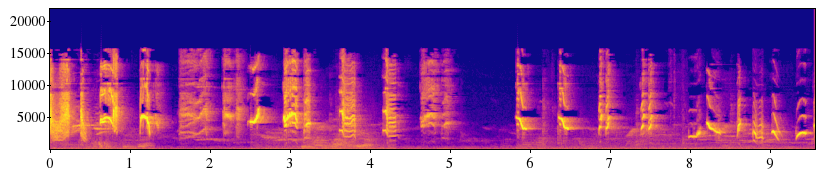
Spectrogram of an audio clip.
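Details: Oriental magpie-robin in wild forest song, used as a training file for young birds: loud, varied whistled notes and sharp chirps in short bursts, a quiet pause midway, then renewed rapid phrases.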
